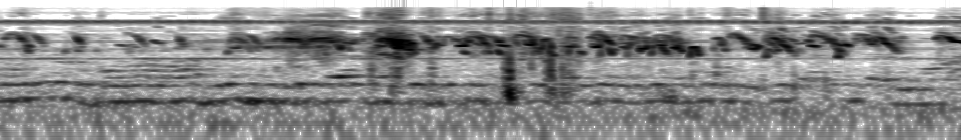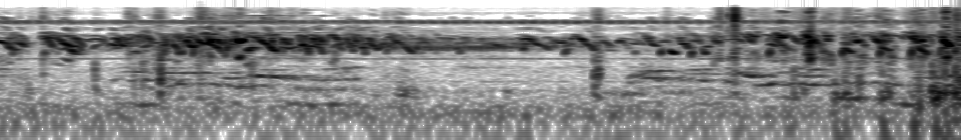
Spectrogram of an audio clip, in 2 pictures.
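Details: Crowd of young farm chickens calling nonstop: shrill, sliding peeps tumbling over one another in quick bursts, with brief lulls, a few soft lower notes beneath and scattered knocks or taps, over a constant high electrical whine.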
